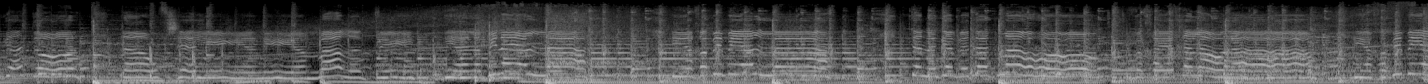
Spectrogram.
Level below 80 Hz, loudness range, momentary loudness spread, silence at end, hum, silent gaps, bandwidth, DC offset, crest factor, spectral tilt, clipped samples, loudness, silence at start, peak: -36 dBFS; 3 LU; 5 LU; 0 s; none; none; over 20 kHz; under 0.1%; 16 dB; -4 dB/octave; under 0.1%; -22 LUFS; 0 s; -6 dBFS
